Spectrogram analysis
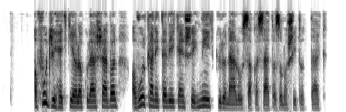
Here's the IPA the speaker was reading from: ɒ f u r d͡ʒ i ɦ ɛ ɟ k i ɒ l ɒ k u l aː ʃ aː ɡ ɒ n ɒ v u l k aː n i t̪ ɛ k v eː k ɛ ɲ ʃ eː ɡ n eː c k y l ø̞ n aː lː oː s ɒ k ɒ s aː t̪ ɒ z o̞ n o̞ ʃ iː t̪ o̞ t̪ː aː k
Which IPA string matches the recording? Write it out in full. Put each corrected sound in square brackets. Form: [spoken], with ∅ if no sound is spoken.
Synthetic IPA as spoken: ɒ f u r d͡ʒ i ɦ ɛ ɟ k i ɒ l ɒ k u l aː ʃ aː [b] ɒ n ɒ v u l k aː n i t̪ ɛ [∅] v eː k ɛ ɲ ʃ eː ɡ n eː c k y l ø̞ n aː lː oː s ɒ k ɒ s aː t̪ ɒ z o̞ n o̞ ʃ iː t̪ o̞ t̪ː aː k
